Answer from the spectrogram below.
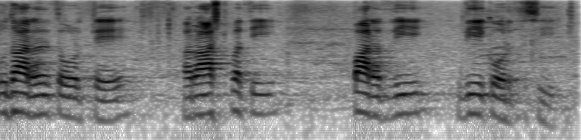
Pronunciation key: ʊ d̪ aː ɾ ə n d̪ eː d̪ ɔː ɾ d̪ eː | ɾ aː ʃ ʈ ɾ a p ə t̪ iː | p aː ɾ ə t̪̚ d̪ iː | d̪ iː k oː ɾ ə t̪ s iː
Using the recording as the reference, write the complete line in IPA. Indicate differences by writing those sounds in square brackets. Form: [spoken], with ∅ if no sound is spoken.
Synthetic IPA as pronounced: ʊ d̪ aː ɾ ə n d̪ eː [t̪] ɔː ɾ [t̪] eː | ɾ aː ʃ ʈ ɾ [ə] p ə t̪ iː | p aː ɾ ə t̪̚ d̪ iː | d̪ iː k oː ɾ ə t̪ s iː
